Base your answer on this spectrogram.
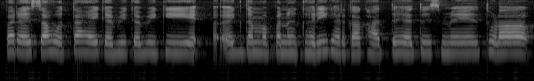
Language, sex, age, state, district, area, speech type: Hindi, female, 30-45, Madhya Pradesh, Betul, urban, spontaneous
